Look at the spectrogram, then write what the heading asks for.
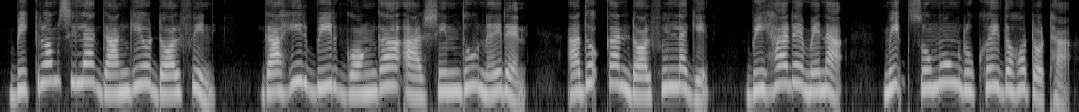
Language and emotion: Santali, neutral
